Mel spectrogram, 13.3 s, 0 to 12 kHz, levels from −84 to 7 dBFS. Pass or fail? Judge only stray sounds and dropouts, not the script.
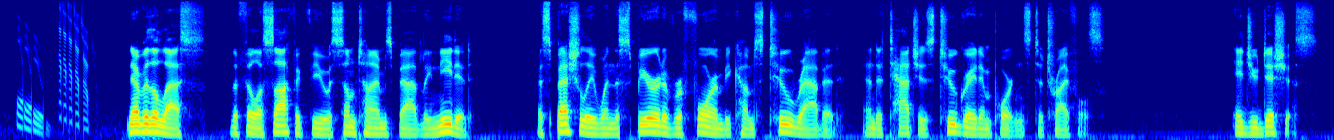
fail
